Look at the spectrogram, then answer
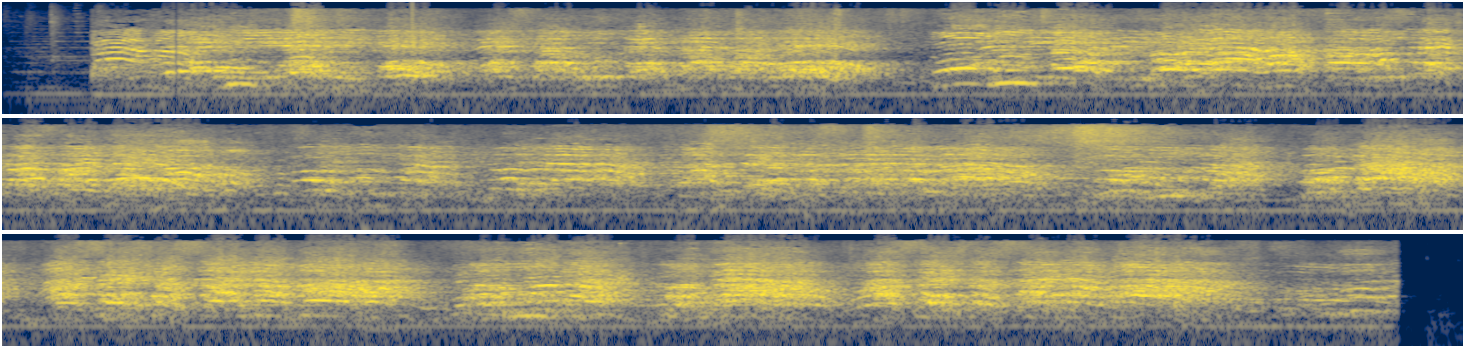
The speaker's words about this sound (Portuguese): Então, é, são as invasões que estão ocorrendo em supermercados e como é, o que os amigos estão nos ouvindo, é, eles gritam, né, exigindo cestas básicas, gritando com luta, com garra, a cesta sai na marra.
